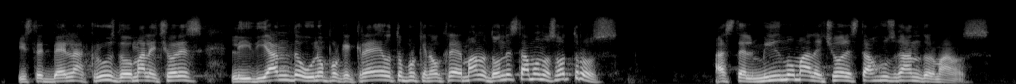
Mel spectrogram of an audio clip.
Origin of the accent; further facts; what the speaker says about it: Costa Rica; now in United States; yo soy de Costa Rica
